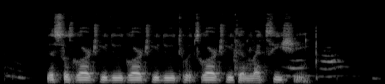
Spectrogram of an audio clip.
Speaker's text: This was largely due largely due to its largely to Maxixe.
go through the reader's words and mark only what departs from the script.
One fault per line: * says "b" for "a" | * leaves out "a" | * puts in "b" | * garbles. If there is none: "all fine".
all fine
